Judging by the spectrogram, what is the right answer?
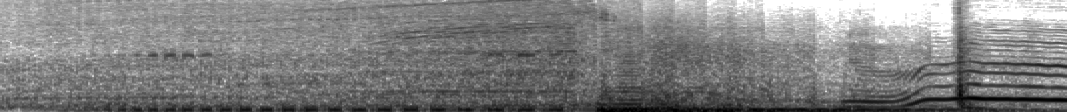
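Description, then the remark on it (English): A sci-fi time machine revving-up sound effect: a pulsing, throbbing low engine-like rumble builds with a rising whine, then surges louder with a burst and a sweeping upward tone near the end. “because we are revving up TJ's time machine”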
